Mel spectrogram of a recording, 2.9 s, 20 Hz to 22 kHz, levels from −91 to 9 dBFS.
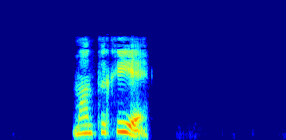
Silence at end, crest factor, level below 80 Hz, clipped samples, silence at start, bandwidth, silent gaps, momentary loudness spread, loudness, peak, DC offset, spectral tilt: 1.4 s; 22 dB; -66 dBFS; under 0.1%; 0.75 s; 7.8 kHz; none; 17 LU; -20 LUFS; -2 dBFS; under 0.1%; -5.5 dB/octave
